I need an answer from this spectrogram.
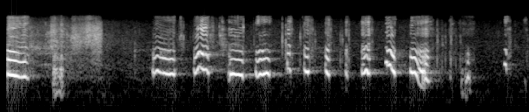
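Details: Puppy at a pet shop giving high, whining whimpers and short yips in a quick run of about a dozen rising-and-falling cries, bunched closely together over five seconds, with no other sounds around.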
